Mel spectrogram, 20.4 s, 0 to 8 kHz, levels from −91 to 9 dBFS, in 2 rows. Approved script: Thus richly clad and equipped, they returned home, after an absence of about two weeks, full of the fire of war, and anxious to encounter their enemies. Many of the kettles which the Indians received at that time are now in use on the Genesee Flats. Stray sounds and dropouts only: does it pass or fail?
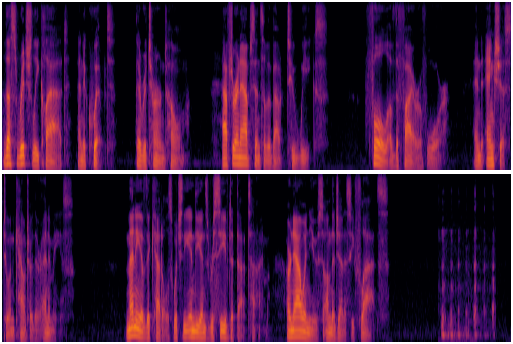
fail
